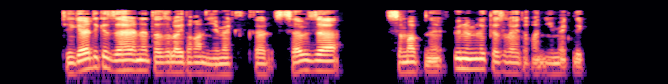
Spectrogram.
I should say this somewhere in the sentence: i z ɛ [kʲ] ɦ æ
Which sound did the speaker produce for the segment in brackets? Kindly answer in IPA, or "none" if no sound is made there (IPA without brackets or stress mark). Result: none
